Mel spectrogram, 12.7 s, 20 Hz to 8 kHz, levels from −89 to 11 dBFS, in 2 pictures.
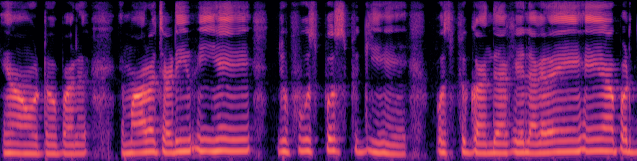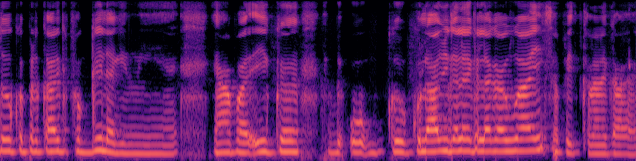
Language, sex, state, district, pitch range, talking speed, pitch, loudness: Hindi, male, Uttar Pradesh, Jalaun, 175-210 Hz, 195 wpm, 195 Hz, -21 LUFS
